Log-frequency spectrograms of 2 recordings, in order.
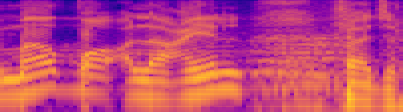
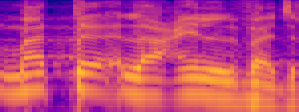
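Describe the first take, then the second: First: The t sound is heavy and emphatic. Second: The t sound is light and thin. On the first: The speaker calls it right. "tapi matla'il fajr" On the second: The speaker calls it wrong. "Bukan matla'il fajr, enggak"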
